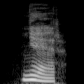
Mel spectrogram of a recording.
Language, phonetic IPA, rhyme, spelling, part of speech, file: Hungarian, [ˈɲɛr], -ɛr, nyer, verb, Hu-nyer.ogg
- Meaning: 1. to win 2. gain (acquire possession or advantage)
